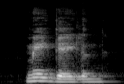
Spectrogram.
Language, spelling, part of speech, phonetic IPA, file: Dutch, meedelen, verb, [ˈmeː.deː.lə(n)], Nl-meedelen.ogg
- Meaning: to communicate, to disseminate (share information)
